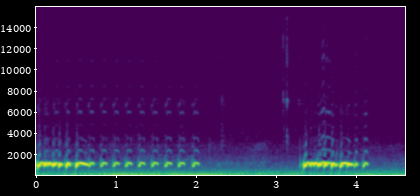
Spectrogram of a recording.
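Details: Local zebra dove challenging rivals to sing: a rolling coo followed by a long string of about ten evenly spaced short notes, a pause, then another bubbling rolled phrase, all over steady low background hum.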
